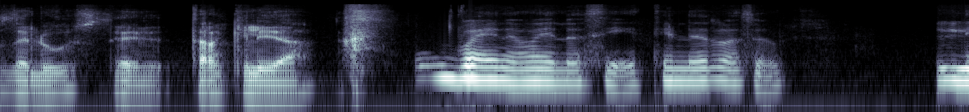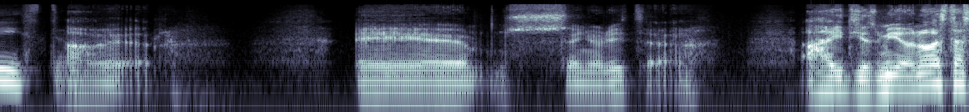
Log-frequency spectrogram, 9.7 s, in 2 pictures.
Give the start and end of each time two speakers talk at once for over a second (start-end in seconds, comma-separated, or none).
none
